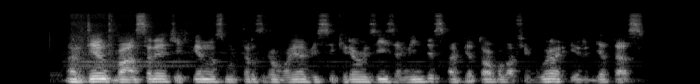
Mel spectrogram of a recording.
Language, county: Lithuanian, Vilnius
